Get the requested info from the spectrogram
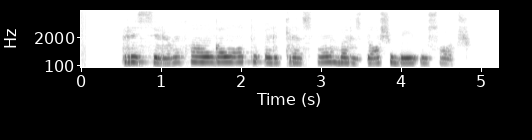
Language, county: Lithuanian, Kaunas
